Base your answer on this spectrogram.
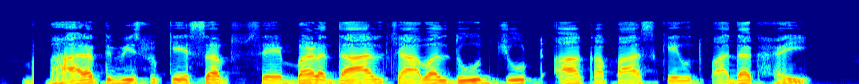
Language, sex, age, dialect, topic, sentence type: Magahi, male, 18-24, Western, agriculture, statement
